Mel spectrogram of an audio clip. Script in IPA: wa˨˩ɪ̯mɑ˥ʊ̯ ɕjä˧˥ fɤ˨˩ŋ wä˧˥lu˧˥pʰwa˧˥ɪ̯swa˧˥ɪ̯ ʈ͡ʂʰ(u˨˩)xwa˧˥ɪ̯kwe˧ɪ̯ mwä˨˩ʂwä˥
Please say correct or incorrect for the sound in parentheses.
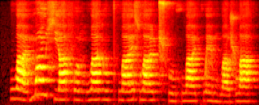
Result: correct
